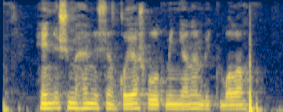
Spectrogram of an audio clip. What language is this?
Bashkir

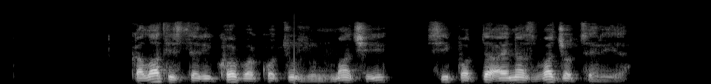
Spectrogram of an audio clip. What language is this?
Laz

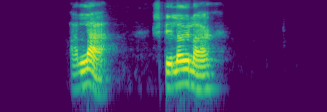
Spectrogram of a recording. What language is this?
Icelandic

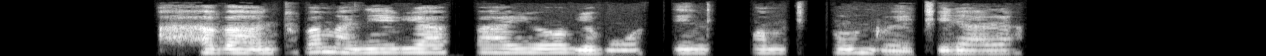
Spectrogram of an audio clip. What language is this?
Ganda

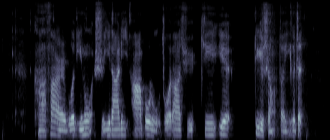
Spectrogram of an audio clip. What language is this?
Chinese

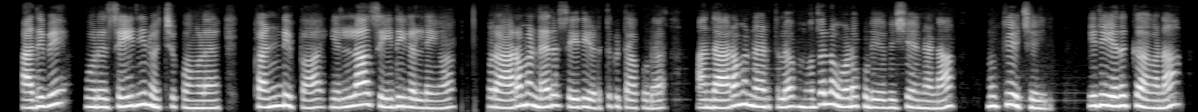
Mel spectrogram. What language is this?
Tamil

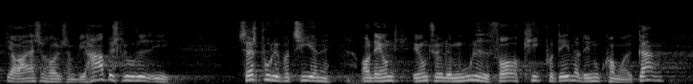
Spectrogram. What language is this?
Danish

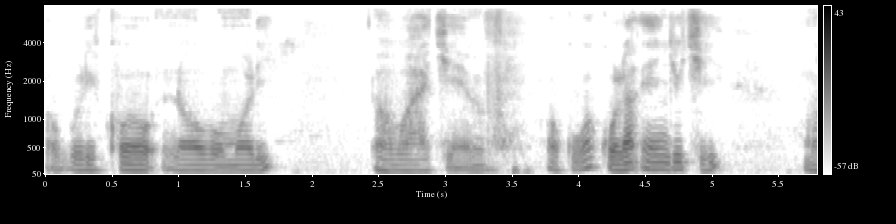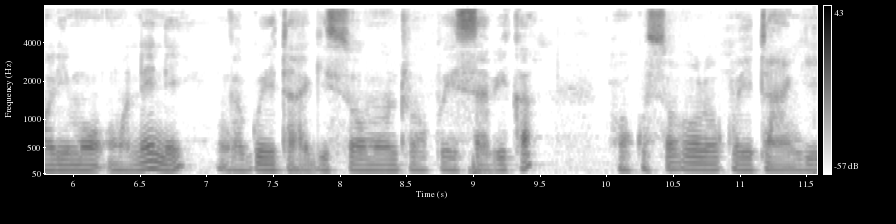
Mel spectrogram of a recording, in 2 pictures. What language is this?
Ganda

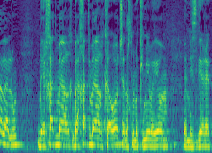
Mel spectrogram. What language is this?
Hebrew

